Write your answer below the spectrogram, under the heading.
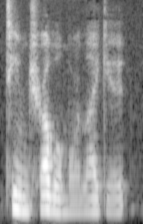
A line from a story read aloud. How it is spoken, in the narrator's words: Sensei muttered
